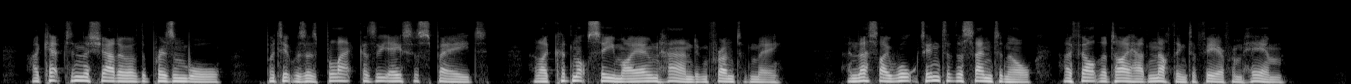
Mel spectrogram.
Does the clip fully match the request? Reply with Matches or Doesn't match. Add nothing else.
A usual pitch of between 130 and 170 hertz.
Matches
